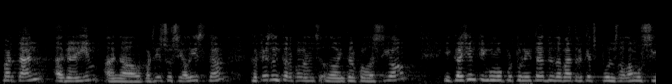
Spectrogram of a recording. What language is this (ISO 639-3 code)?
cat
